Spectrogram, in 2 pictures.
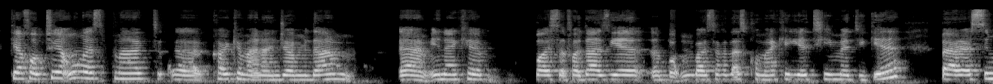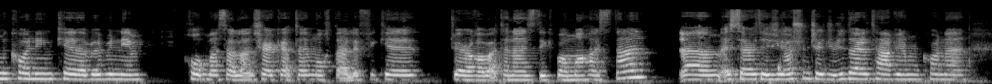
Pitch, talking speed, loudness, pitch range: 225 Hz, 135 wpm, -14 LUFS, 215-245 Hz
